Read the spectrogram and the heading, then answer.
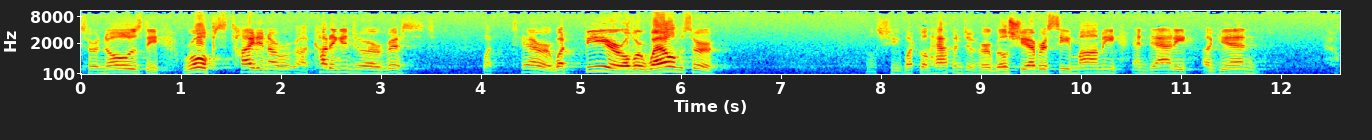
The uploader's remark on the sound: Preached on January 3, 2010, for the Second Sunday after Christmas, at St. John's Ev.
